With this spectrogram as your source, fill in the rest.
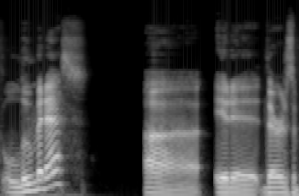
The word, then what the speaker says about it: Lumines: theme oh it's for the game lumines uh pronounced lumines uh it is there's a PS4 version of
